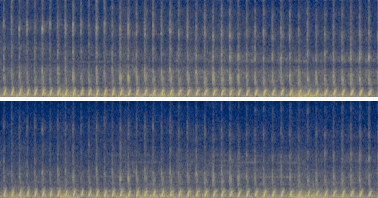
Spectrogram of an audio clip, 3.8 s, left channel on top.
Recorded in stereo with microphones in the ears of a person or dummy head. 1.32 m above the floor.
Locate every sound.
0.0 s a motorcycle: 75° left (ahead or behind); by 3.8 s 80° left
